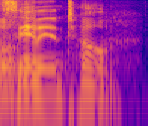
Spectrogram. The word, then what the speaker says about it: San Antone: They call it San Antone. – I'll be in San Antone. Mm-hmm. That is how they say it.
